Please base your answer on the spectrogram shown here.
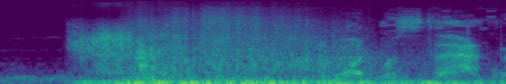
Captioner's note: impact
